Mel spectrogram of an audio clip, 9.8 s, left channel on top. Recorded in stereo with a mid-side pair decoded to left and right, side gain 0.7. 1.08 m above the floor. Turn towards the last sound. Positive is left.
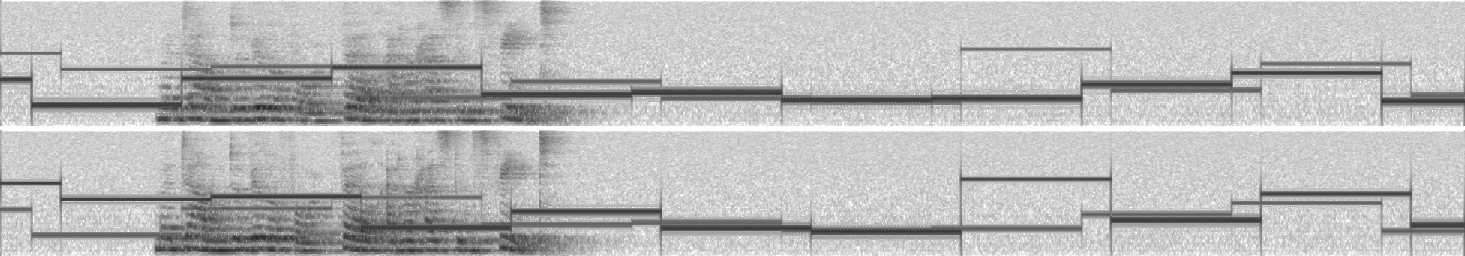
turn(degrees=-60)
